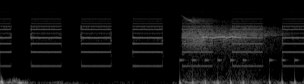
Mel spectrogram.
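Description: An alarm clock rings in the video game Butterfly Soup as a series of evenly spaced electronic beeping bursts, loud and alone, then cut off by a rustling, shuffling clatter with a high whine.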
